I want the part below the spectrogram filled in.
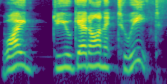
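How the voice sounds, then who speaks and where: A man voicing a young mermaid from a storybook, cheerful and impatient, puzzled by the land and speaking in halting, emphatic simple phrases. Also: high voice, steady tone, pitched above the performer's own voice, close to an everyday voice.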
